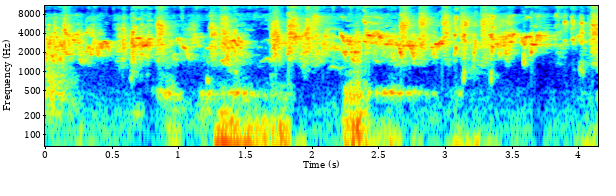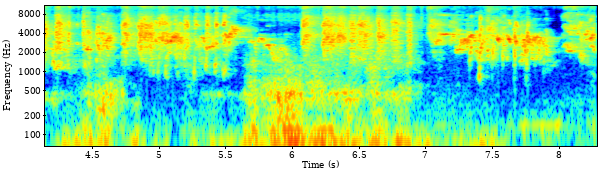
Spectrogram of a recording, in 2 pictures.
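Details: Playful budgies with lovebirds, chirping and singing at home, pour out a dense, scratchy warbling chatter of many overlapping high notes, with occasional low thumps beneath.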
